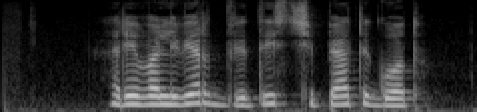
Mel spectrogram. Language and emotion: Russian, neutral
